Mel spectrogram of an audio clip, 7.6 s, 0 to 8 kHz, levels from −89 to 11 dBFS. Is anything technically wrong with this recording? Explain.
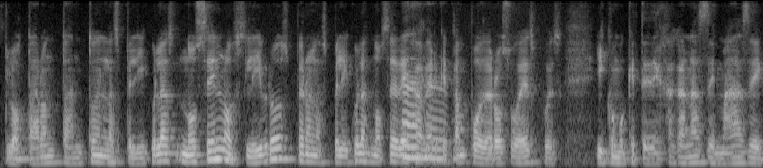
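No, nothing technically wrong.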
